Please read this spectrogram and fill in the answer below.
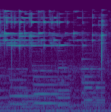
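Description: A magic-transition sound effect: tinkling bells and chimes ringing over a short run of notes, fading away near the end.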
